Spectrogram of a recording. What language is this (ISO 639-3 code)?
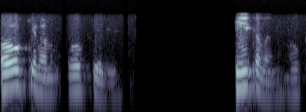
pan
